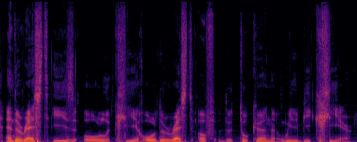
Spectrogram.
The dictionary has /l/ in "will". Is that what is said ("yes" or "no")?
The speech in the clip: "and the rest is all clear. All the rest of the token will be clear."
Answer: yes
